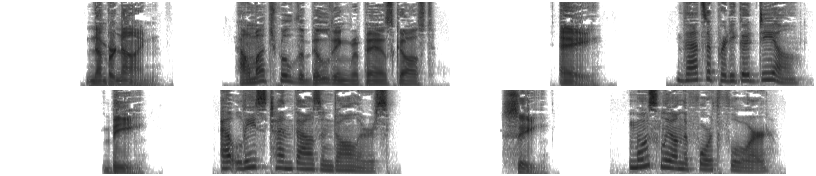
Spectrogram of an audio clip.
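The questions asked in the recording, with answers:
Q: How much will the building repairs cost?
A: B: At least $10,000.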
